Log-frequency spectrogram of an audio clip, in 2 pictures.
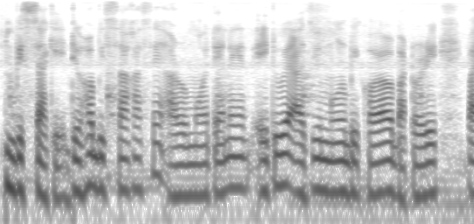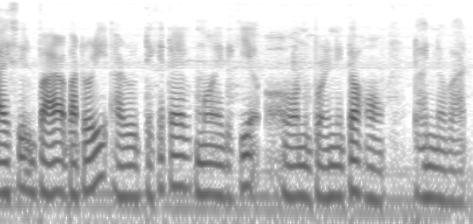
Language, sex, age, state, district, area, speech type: Assamese, male, 18-30, Assam, Charaideo, rural, spontaneous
